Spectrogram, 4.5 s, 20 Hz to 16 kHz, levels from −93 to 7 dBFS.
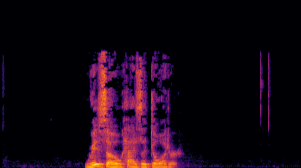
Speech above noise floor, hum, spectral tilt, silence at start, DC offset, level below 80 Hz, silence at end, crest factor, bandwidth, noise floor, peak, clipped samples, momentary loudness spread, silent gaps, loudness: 69 dB; none; -5 dB/octave; 1.3 s; under 0.1%; -64 dBFS; 1.9 s; 18 dB; 11.5 kHz; -84 dBFS; -2 dBFS; under 0.1%; 11 LU; none; -16 LUFS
